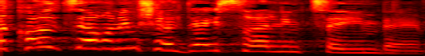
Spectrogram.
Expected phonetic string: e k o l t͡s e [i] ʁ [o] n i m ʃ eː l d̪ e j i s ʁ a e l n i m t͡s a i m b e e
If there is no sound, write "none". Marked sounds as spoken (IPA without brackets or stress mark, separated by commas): a, o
